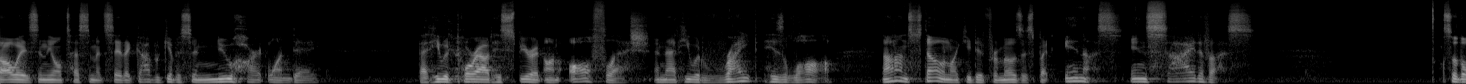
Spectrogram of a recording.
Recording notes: Sermon delivered on Sunday, January 19, 2020, at Edgewood College Auditorium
